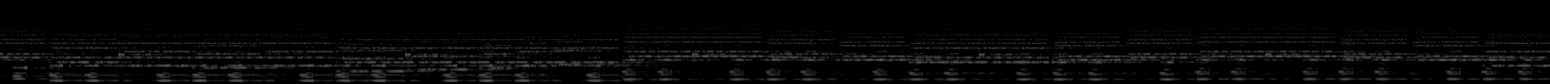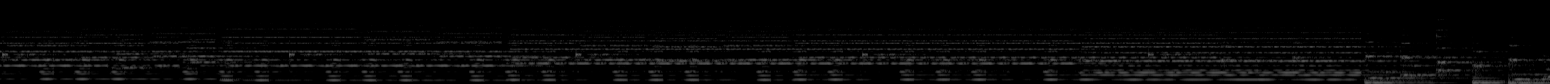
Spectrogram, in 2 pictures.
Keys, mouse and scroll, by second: 0.6 click, 3.1 click, 4.4 ctrl+z, 5.0 a, 5.5 click, 9.0 click, 9.6 click, 10.0 click, 10.8 click, 11.4 middle click, 11.7-12.2 scroll up 4, 12.2 middle click, 12.5 Tab, 13.0 Tab, 13.6 KP_7, 14.0 a, 14.2 scroll down 6, 14.8 F3, 16.6 click, 18.7 scroll up 3, 19.8 click, 24.0-28.2 drag, 28.7 Tab, 28.9 middle click, 29.6 KP_7, 29.8 Tab, 30.1-31.0 scroll up 3.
